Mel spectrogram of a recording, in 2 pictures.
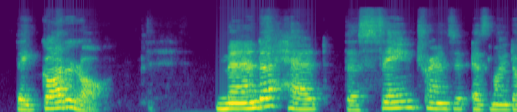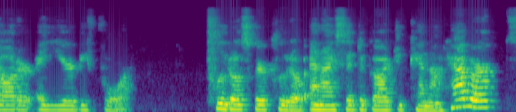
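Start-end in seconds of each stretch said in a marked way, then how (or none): none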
